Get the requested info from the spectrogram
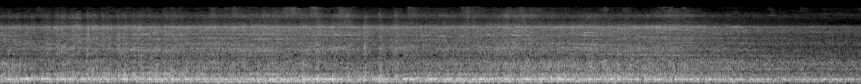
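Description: Freight train of double-stack intermodal well cars rolling past: a steady rumble and clatter of wheels on rail with a steady low hum over it, easing off slightly near the end as the last cars move away.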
